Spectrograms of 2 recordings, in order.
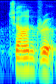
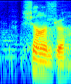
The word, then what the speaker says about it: Shandra: Miss Caren Miss CH Chandra Chandra Chandra Shandra I was right s yes ma'am sorry that was me I corrected her pronunciation I thought it was Chandra my apologies Shandra Shandra state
